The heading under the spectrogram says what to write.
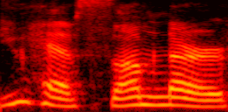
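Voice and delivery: ordinary delivery

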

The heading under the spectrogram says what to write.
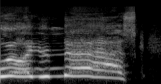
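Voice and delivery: very high, shrill, dragged-out yell. Retelling a stranger shouting across a tire store: imitating a man yelling. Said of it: "some guy across the goddamn tire store was like".

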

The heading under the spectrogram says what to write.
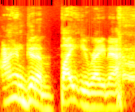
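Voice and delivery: mild, restrained, threatening half-yell. Retell her immediate reaction to what you told her while she was biting, retelling her yell. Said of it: "she yelled at me".

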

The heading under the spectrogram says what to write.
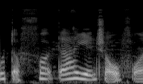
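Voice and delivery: whispered quietly under the breath. Retelling what he said after they both got in trouble: imitating a whisper. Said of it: "he was whispering".

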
